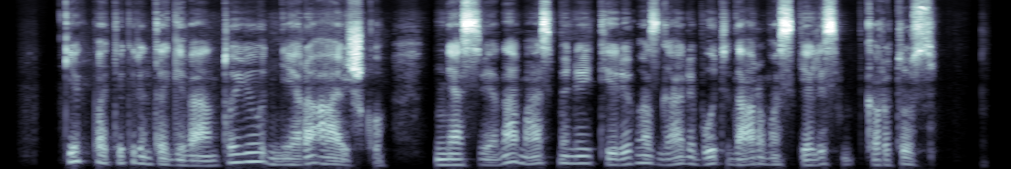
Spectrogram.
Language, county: Lithuanian, Kaunas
